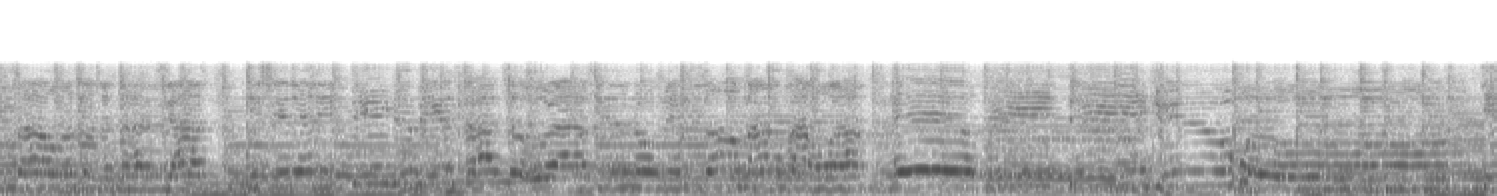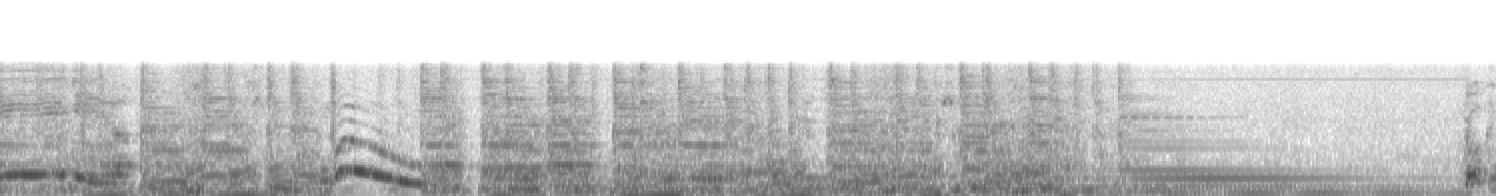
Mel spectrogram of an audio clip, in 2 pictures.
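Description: Two acoustic guitars strumming the closing bars of a song, with wordless sung lines over them. Near the end the last chord is left to ring and dies away.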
